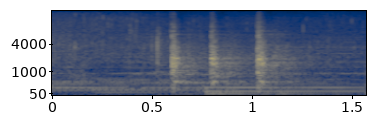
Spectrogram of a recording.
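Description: Fresh chopped garlic for shrimp scampi hits a hot pan, giving a steady low sizzle that breaks into three short, sharp crackling bursts, close and moderately loud, with no talking.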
